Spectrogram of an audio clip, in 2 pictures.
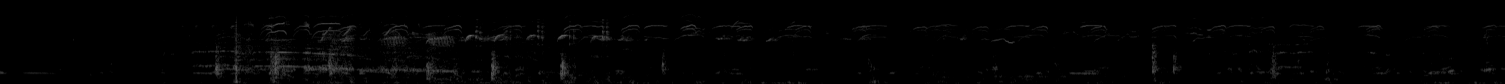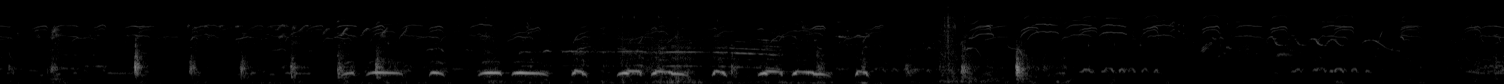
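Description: Common babbler nestlings begging: a dense stream of rapid, high-pitched cheeps that starts about two seconds in, while an adult feeds them at the nest. Around the middle a lower, evenly pulsed bird call runs alongside for a few seconds.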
